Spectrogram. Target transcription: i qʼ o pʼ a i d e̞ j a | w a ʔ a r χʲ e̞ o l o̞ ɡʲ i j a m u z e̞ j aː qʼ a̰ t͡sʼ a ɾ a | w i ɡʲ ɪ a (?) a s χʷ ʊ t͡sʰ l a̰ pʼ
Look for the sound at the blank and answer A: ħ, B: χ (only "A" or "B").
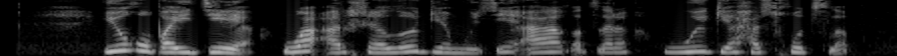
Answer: A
